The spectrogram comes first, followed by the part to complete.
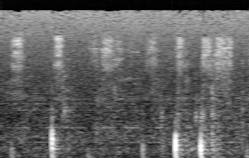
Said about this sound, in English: I would like to write a few things on the board here before I forget.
